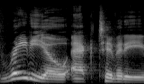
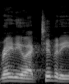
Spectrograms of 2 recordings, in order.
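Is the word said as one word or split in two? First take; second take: split; one word. First: It is split into two words, radio and activity. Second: It is said as one ordinary word. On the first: It refers to activities done with a radio. "This is where we do our radio activities" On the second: It refers to nuclear radiation. "it's not radioactivity"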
